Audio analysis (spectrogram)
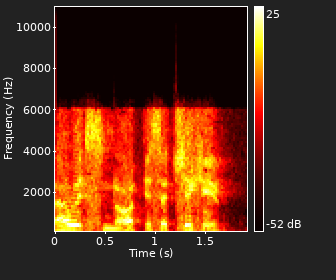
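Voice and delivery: mock loud firm insistence. Retelling a husband arguing with his wife: imitating a raised voice. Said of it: "raising his voice".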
